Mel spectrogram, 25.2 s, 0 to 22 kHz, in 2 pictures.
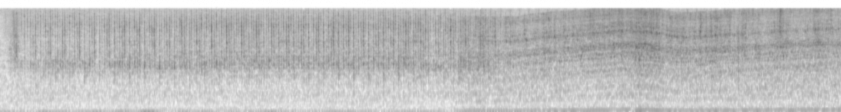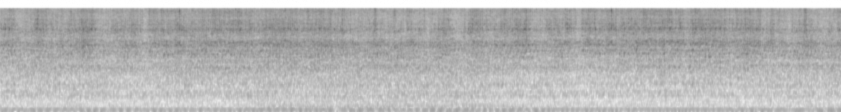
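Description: A tractor engine in Farming Simulator 22 runs steadily at idle with a low, continuous hum, rising briefly in pitch partway through before settling at a slightly higher steady drone, with no talking.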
